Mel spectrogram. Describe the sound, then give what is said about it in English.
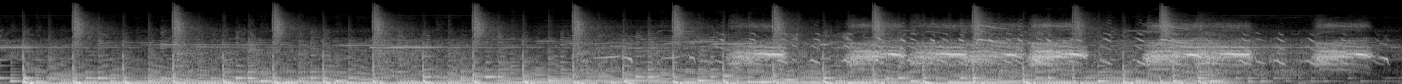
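Harsh, crow-like cawing from birds drawn by bird feed repeats in a steady rhythm, loud, with several birds calling over one another against a dense, continuous background of bird noise. No one speaks. “Get the fuck out of here, birds.”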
